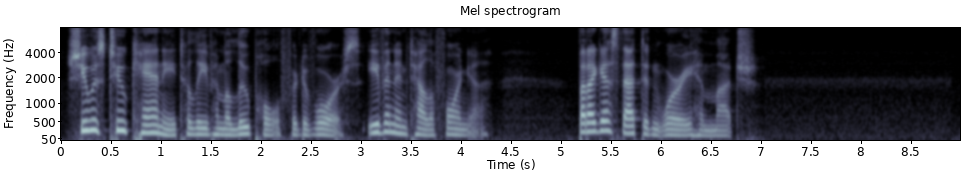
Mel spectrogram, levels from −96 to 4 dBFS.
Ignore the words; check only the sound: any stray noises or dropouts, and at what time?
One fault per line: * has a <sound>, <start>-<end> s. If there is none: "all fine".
all fine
